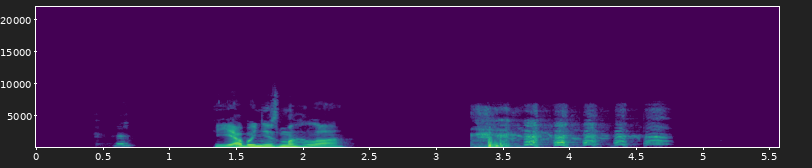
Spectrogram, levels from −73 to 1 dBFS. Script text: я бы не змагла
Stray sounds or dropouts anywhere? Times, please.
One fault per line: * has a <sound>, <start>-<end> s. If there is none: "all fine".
* has a laugh, 0.4-0.8 s
* has a laugh, 3.3-4.8 s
